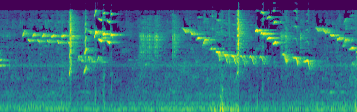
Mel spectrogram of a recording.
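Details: Brown-chested jungle flycatcher, a female in full song, used as a lure to set quiet cage birds singing: thin high whistles, slurred downward notes and quick chirps at varied pitches, with brief pauses between phrases.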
